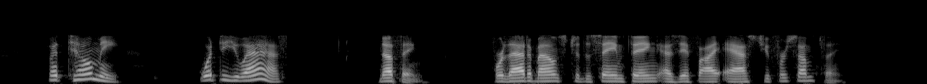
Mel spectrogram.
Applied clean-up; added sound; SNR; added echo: none; none; none; none.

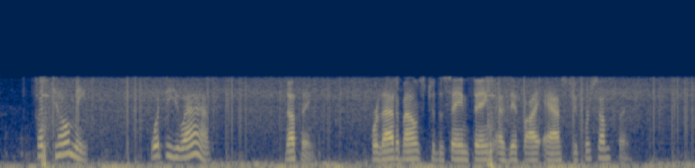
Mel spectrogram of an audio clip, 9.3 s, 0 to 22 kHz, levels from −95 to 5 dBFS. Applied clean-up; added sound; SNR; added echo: none; Fire; 7 dB; none.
